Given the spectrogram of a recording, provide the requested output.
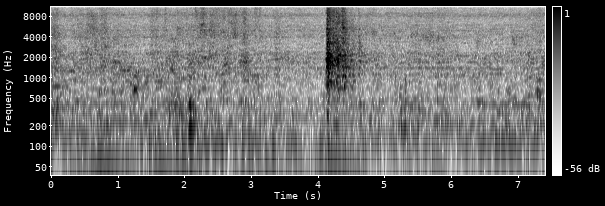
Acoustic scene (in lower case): cafe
